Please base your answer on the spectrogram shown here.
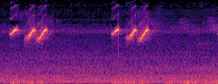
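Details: Double-collared seedeater male performing a 'tui tui' teacher song with a calling female, used to stimulate males. Two clear phrases of three rapid slurred upward whistles, about two seconds apart, over faint low background noise.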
